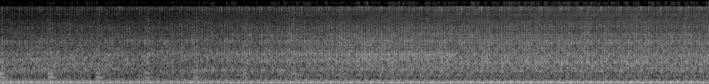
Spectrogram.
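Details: 2019 Chevrolet Silverado 2500 HD L5P diesel at idle; loud crisp even tapping about two and a half times a second from the front of the truck, above the clatter; cause unknown.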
